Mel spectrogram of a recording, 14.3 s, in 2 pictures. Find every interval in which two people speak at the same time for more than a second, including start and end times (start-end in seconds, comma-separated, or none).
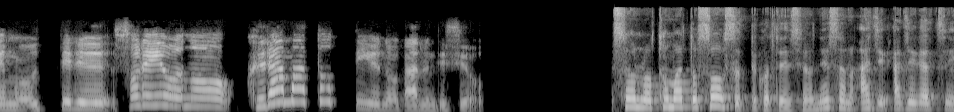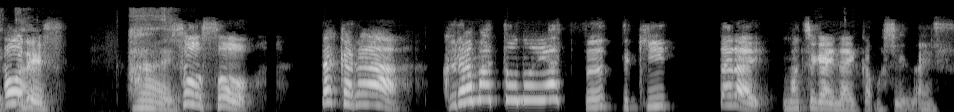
none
